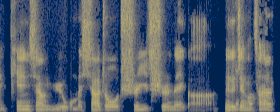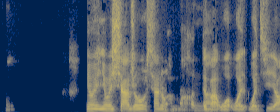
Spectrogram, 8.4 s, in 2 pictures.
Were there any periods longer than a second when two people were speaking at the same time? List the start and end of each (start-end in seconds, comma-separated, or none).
5.5-7.5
